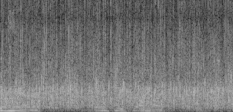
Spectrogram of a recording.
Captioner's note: audience applauding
